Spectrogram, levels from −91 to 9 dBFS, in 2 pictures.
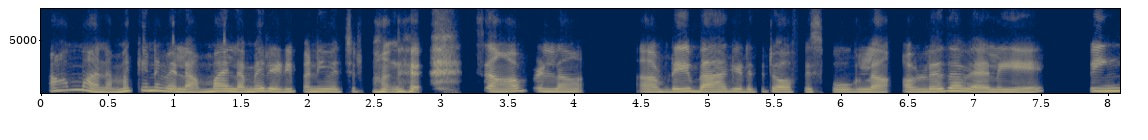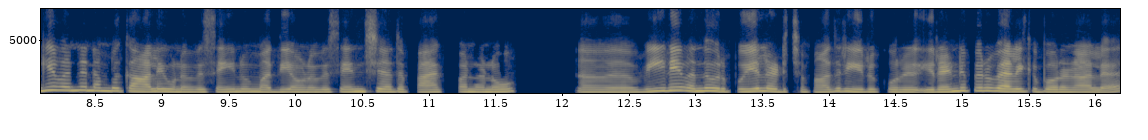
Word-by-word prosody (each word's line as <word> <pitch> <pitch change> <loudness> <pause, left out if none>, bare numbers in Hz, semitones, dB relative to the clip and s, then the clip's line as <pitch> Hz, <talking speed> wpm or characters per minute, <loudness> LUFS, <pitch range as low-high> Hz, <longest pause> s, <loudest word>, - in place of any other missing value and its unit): ஆமா. 335 +2 -2
நமக்கு 245 - -1
என்ன 300 0 +2
வேல 220 -4 +2
அம்மா 220 +5 +2
எல்லாமே 225 +1 +2
ரெடி 220 +1 +1
பண்ணி 220 +2 +1
வச்சிருப்பாங்க. 215 +1 -2 0.6
சாப்படலாம். 235 -1 0 0.5
அப்டியே 220 +3 +2
பேக் 220 +2 +2
எடுத்துட்டு, 215 +1 -5
ஆபிஸ் 215 +1 -7
போகலாம் 200 -1 -1
அவ்ளோதான் 235 +5 +2
வேலையே. 190 -2 +1 0.5
இங்க 265 +4 +3
வந்து 320 0 +1
நம்ப 270 -2 +2
காலை 230 0 +3
உணவு 210 -1 -2
செய்யணும். 220 +2 -1
மதிய 200 +2 -2
உணவு 200 0 -3
செஞ்சு, 220 +2 0
அத 215 0 -3
பேக் 205 +1 0
பண்ணனும். 215 +1 -1 0.5
ஆ, - - -3 0.4
வீடே 275 +6 +4
வந்து 255 +2 +4
ஒரு 245 - 0
புயல் 240 +3 +3
அடிச்ச 215 -1 -5
மாதிரி 230 +5 -1
இருக்கும். 205 -1 -4
ரெ 195 - 0 0.2
2 240 +7 +4
பேரும் 285 -2 +2
வேலைக்கு 230 -1 +3
போறனால, 195 -2 0
220 Hz, 155 wpm, -23 LUFS, 205-240 Hz, 0.6 s, வீடே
